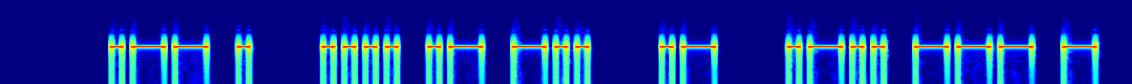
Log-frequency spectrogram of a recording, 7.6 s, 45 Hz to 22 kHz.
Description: Morse code, heard as a keyed tone, about 17 wpm, 700 Hz. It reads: WE HAD A LOT
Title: Sets of 5 Words Encore 17wpm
